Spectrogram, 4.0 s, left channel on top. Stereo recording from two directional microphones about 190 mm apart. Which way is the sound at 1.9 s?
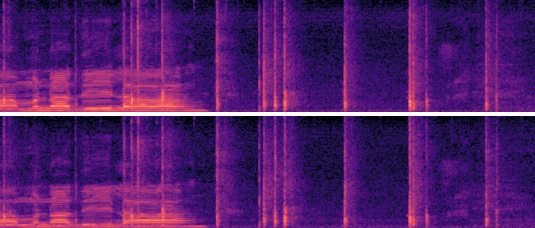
5° right (ahead or behind).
